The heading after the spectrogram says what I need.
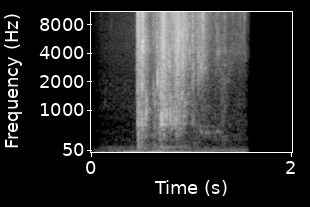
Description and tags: objects falling into the water, strong splashes
wet, water, drip, splash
